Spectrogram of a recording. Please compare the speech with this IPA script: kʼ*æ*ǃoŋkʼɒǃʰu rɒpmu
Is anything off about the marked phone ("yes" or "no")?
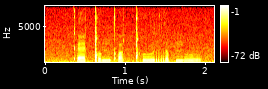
no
